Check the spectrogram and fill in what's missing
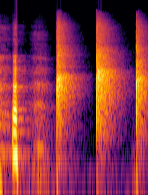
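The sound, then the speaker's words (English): Three loud, sharp hand claps land in a steady rhythm about half a second apart, each ringing out briefly, just after a short vocal sound. “What's that clap for?”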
